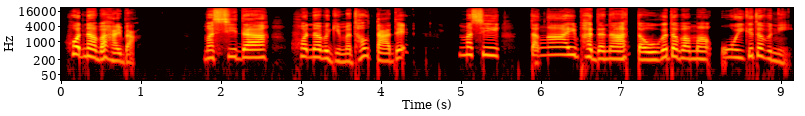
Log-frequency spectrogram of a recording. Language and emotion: Manipuri, disgusted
